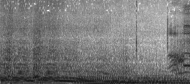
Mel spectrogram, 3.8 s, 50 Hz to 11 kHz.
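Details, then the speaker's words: LS V8-swapped Mazda Miata on its road drive after a misfire from two injectors was fixed; the V8 pulls hard, rising smoothly through the revs under road and wind noise, with no stumble. "i was so excited i forgot to record an outro but man this thing is a beast i've never even seen a v8 miata in person before"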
